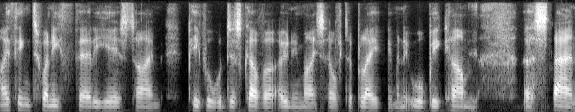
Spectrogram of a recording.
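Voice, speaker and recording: This man talks in a southern English accent at a moderate pace. His pitch is medium and his intonation fairly even. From London, England. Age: 40s. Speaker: film consultant and author. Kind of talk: interview.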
